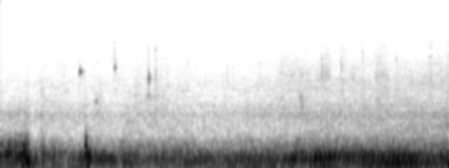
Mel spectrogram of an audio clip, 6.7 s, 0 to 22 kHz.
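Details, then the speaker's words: Rebuilt Audi S3 on its first test drive after four months of work, previous wheel noise thought to be just a tyre: steady low road rumble swelling gently with speed, no hum, drone, thump or scraping; normal tyre road noise. "the thing though there's no noise from the wheels if I'm not here in any scrape"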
